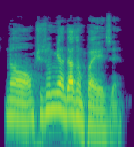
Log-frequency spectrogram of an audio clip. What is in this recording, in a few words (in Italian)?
"so", vocabolario dialettale crespinese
